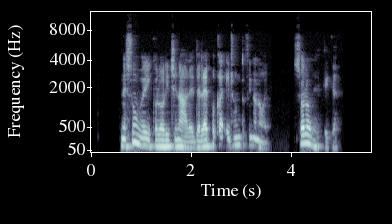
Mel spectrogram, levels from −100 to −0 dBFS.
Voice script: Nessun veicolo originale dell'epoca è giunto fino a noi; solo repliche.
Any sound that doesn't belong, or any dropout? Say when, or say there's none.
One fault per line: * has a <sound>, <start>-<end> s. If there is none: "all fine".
all fine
